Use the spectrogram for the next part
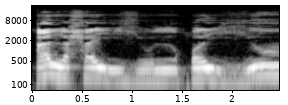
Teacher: ইউতে তিন আলিফ টান দিয়ে মিমটাকে সাকিন করব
